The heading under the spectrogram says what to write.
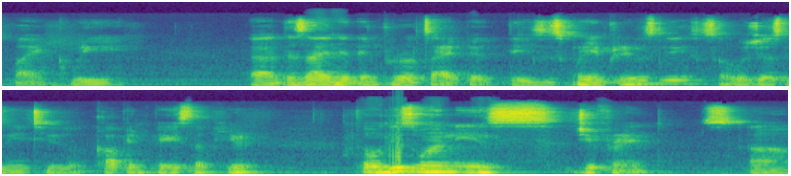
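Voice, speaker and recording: Slow and gravel-toned, this deep-voiced man, whose first language is Portuguese, talks through a software tutorial while sharing his screen. He's laid-back, filling gaps and correcting himself as he thinks, with audible echo from the room.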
